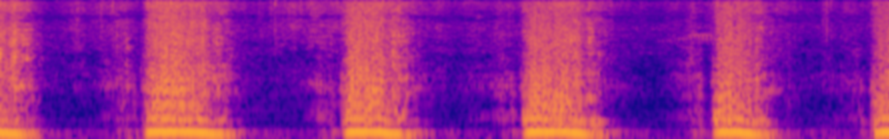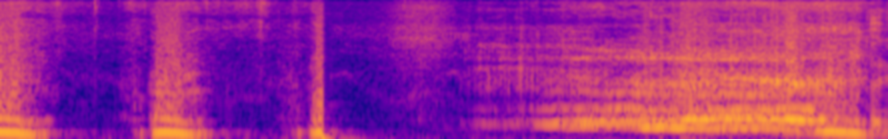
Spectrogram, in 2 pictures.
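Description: A big wild cat in the forest gives a loud, close roar, a series of seven rhythmic deep grunting pulses followed by a longer, rougher growl.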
